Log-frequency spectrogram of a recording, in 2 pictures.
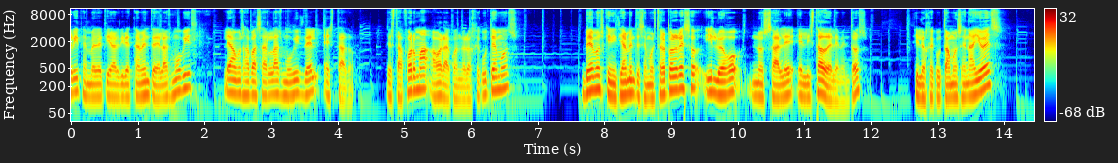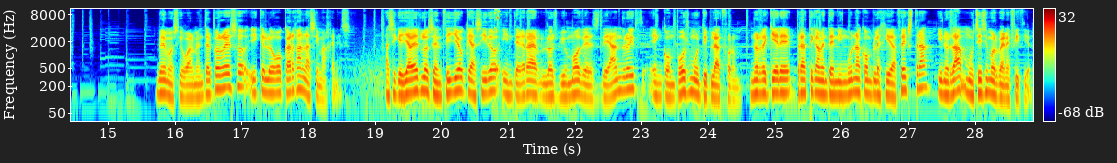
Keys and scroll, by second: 2.6 Return, 4.7 ctrl+r, 4.7 shift+F10, 12.4 ctrl+r, 12.4 shift+F10.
